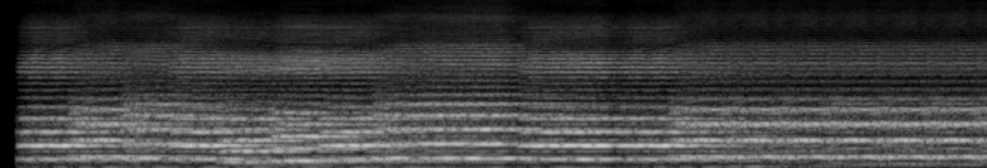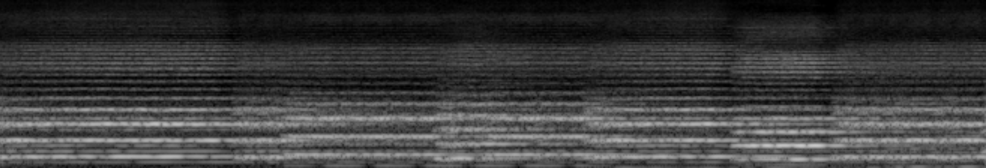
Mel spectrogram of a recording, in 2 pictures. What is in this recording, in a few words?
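alto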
